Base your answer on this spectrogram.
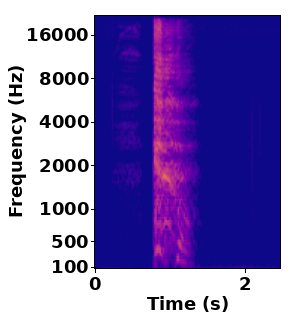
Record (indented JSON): {
  "cough_length": "2.5 s",
  "cough_amplitude": 3673,
  "cough_signal_mean_std_ratio": 0.37,
  "survey_phase": "beta (2021-08-13 to 2022-03-07)",
  "age": "18-44",
  "gender": "Female",
  "wearing_mask": "No",
  "symptom_none": true,
  "smoker_status": "Ex-smoker",
  "respiratory_condition_asthma": true,
  "respiratory_condition_other": false,
  "recruitment_source": "REACT",
  "submission_delay": "1 day",
  "covid_test_result": "Negative",
  "covid_test_method": "RT-qPCR",
  "influenza_a_test_result": "Negative",
  "influenza_b_test_result": "Negative"
}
